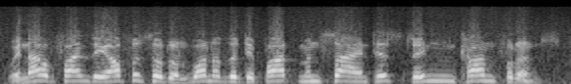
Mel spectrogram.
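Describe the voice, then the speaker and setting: A man's voice: extremely high pitch, fast talker, poor audio. A man delivering scripted narration for a vintage radio crime drama. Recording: vintage radio broadcast recording.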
